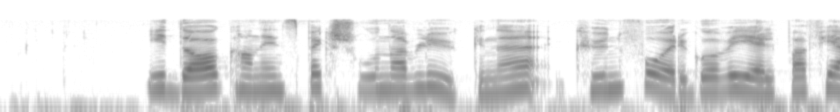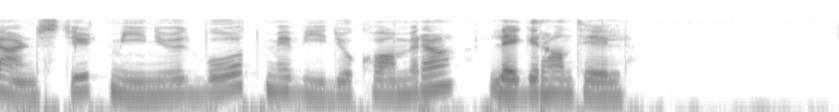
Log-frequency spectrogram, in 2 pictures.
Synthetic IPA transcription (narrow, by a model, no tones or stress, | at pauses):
iːd̪ɑːɡ̚kʰɑnɪnspɛkʃuːnɑːʋlʉːkənəkʰʉnfoːɾəɡoːʋeːjɛlpɑːʋfjæːɳst̪yːʈmiːnɪʉːt̪boːt̪meːʋiːd̪əʊkʰɑːməɾɑlɛɡəɾhɑnt̪ʰɪl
